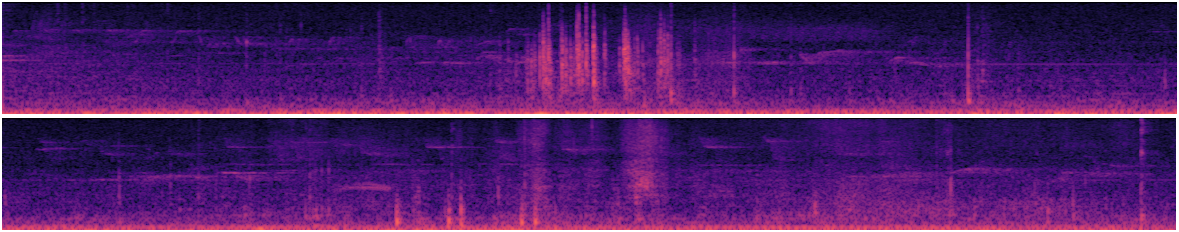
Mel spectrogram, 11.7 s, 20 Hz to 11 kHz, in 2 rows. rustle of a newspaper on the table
2.4 4.0

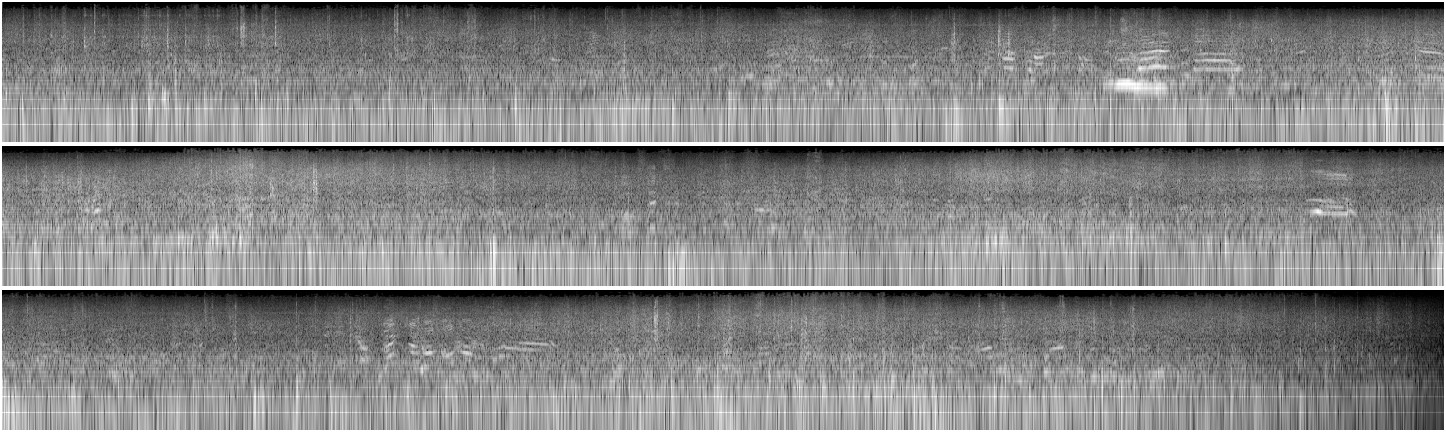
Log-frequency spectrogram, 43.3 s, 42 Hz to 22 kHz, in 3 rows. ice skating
0.1 6.7, 14.1 20.3, 22.0 31.3, 31.9 43.2

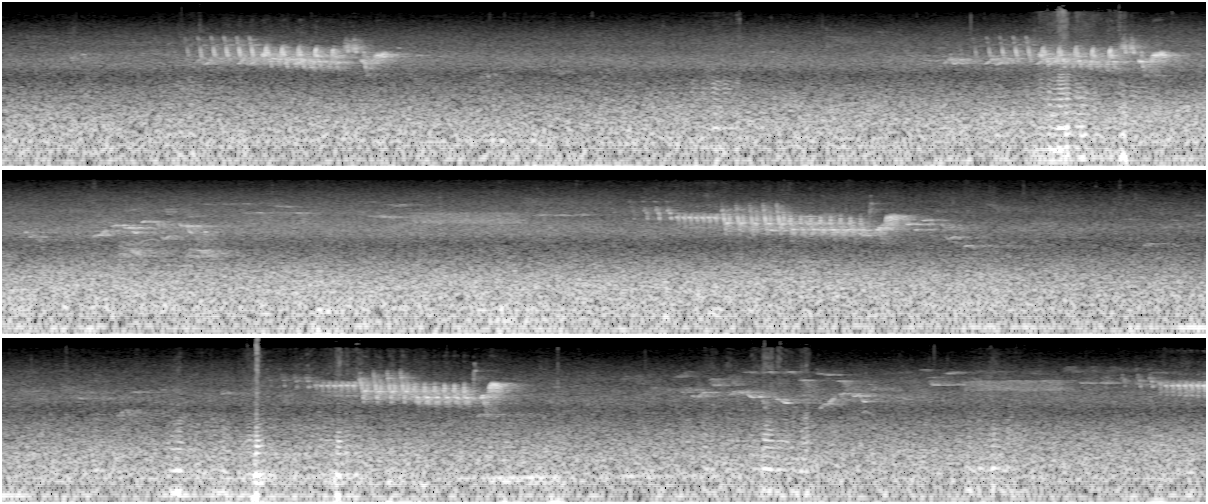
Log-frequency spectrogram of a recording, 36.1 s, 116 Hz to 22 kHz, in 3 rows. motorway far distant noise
11.3 36.1

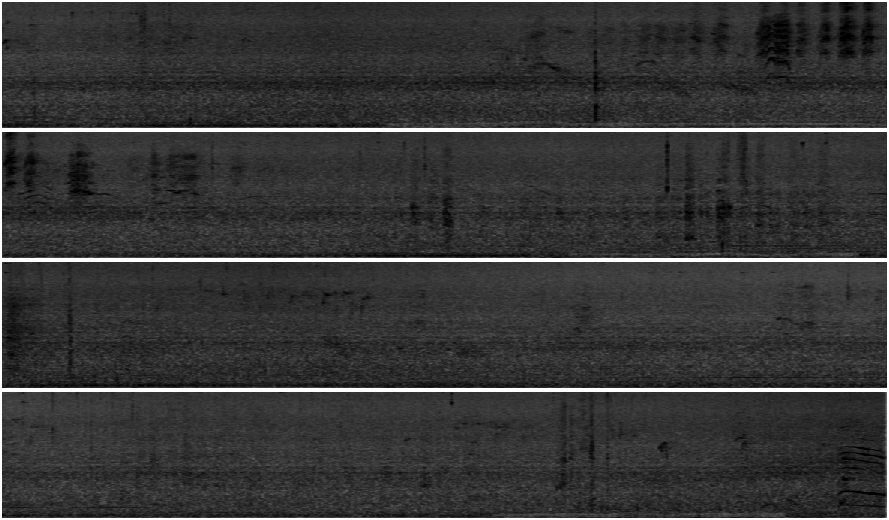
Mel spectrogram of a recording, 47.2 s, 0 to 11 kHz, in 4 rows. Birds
6.3 29.4

